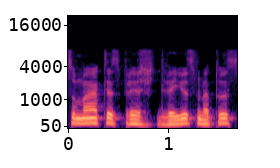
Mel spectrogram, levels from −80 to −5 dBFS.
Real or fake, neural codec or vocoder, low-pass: fake; codec, 16 kHz, 2 kbps, FunCodec, trained on Chinese and English, 25 frames a second; 7.2 kHz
